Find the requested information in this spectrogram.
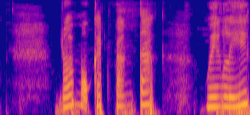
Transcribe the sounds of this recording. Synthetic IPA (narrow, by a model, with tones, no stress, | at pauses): nɔ˨˦jmo˨˩t̚ka˦˥jk̚va˨˦nt̪a˦˥k̚ | ŋwi˧ənli˨˦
